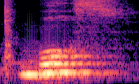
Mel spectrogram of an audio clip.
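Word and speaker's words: books: कुछ और एग्जांपल्स देखिए, बुक, के भी वॉइसलेस कॉन्सोनेंट है, तो जब हम इसके आगे एस लगाते हैं, इसका प्लूरल बनाते हैं, तो हो जाता है बुक्स। आप इसको बुक्स प्रोनाउंस करेंगे।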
